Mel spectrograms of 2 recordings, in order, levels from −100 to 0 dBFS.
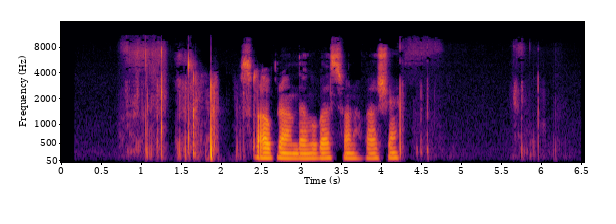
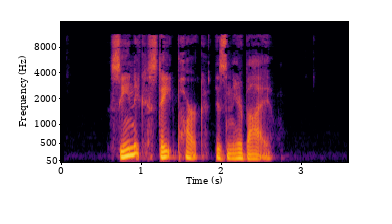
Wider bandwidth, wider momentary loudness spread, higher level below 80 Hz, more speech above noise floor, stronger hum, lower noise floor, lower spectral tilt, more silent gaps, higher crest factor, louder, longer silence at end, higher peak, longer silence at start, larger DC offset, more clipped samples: about the same, 10.5 kHz vs 11.5 kHz; first, 17 LU vs 11 LU; second, -64 dBFS vs -56 dBFS; second, 48 dB vs 60 dB; neither; second, -73 dBFS vs -80 dBFS; about the same, -5 dB/octave vs -6 dB/octave; neither; first, 28 dB vs 18 dB; second, -26 LUFS vs -21 LUFS; about the same, 0.85 s vs 0.95 s; first, 0 dBFS vs -4 dBFS; first, 0.8 s vs 0.65 s; neither; neither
